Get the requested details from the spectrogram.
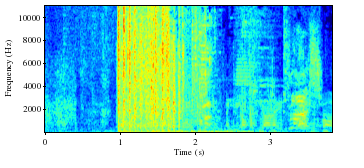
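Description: Rapid gunfire rattles in close bursts.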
